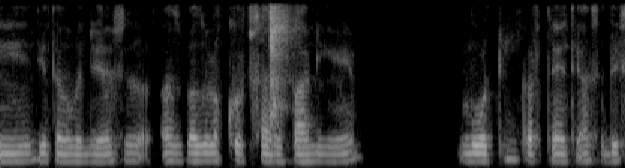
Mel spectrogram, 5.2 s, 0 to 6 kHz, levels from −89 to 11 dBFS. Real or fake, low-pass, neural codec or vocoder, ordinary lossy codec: fake; 5.4 kHz; codec, 24 kHz, 6 kbps, HILCodec; none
